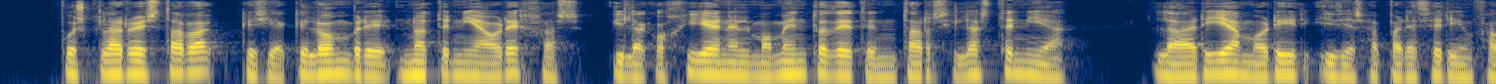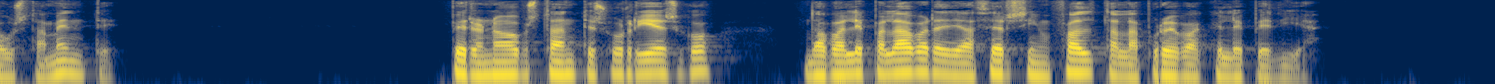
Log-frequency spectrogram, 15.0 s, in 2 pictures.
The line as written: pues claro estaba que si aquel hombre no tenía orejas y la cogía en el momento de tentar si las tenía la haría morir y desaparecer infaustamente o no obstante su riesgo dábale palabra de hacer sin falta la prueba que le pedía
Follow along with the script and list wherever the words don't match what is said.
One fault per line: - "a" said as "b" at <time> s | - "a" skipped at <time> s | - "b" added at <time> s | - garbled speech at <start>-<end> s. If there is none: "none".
- "o" said as "pero" at 9.7 s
